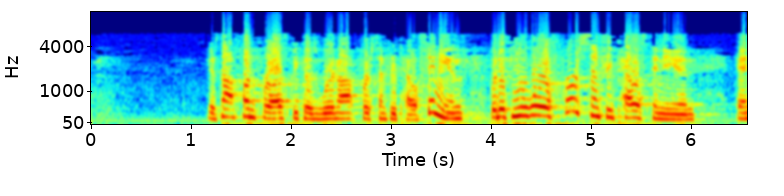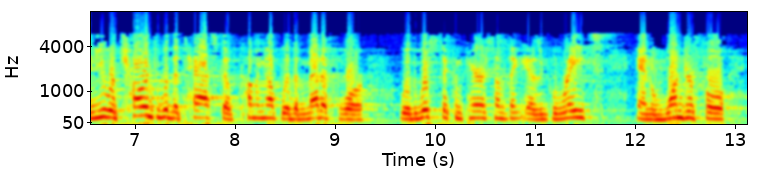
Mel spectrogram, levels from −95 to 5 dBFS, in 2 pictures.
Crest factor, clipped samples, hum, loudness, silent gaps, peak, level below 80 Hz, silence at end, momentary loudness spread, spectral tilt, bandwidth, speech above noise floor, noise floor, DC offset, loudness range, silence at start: 8 dB; 2%; none; -8 LUFS; none; 0 dBFS; -38 dBFS; 0.05 s; 7 LU; -8 dB/octave; 8.6 kHz; 35 dB; -43 dBFS; under 0.1%; 2 LU; 1.15 s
